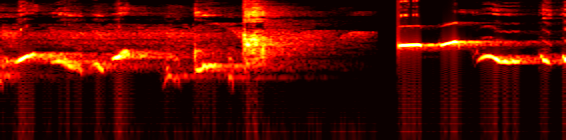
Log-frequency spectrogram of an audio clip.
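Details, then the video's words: White-rumped shama from Kalimantan with fluid, looping whistled phrases, a harsh burst, then a clear steady whistle and lower warbles after a brief gap. "murai batu Kalimantan"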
